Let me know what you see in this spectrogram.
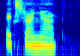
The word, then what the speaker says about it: extrañar: Extrañar. – Extrañar. – Extrañar, with X. – What does that mean? Extrañar. Am I saying it right or no? – Yes, extrañar.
